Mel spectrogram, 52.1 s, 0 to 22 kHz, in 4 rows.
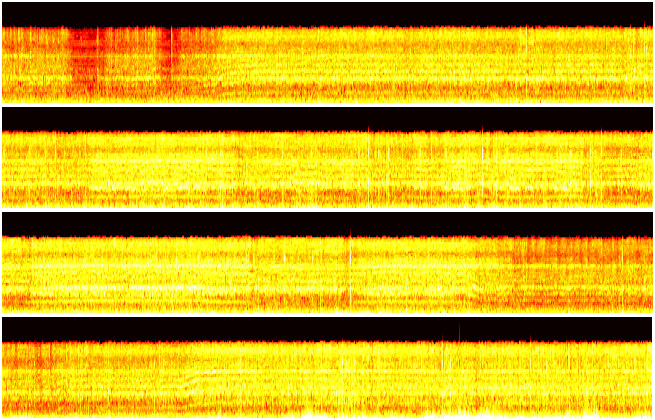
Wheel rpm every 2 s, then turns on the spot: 40, 70, 110, 110, 110, 110, 110, 110, 120, 110, 110, 110, 120, 110, 110, 110, 110, 90, 70, 80, 110, 150, 160, 160, 160, 160.
none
